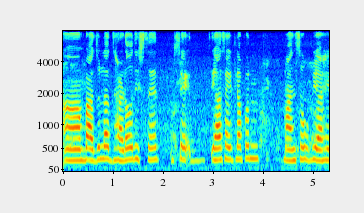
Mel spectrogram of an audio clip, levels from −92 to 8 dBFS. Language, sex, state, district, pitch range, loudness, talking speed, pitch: Marathi, female, Maharashtra, Mumbai Suburban, 235-260 Hz, -17 LUFS, 145 wpm, 250 Hz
